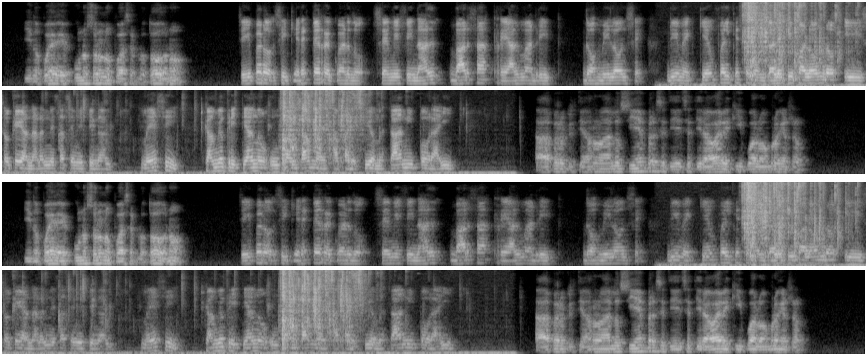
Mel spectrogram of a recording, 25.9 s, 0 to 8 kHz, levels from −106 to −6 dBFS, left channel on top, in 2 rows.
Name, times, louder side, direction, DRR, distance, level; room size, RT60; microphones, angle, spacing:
voice 1, 0.3-2.7 21.0-24.9, right 2 dB, 25° right, 0.4 m, -37 dB
voice 2, 3.6-8.2 8.7-9.6 10.0-14.6 15.0-15.6 16.0-19.7, left 6 dB, 55° left, 0.3 m, -37 dB
sound 1, 9.8-20.6, right 2 dB, 60° right, 0.9 m, -33 dB
2.2 x 2.2 x 2.6 m
head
